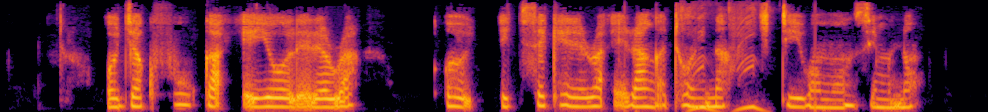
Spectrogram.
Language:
Ganda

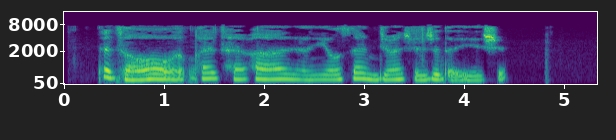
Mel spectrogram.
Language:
Chinese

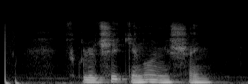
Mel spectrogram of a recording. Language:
Russian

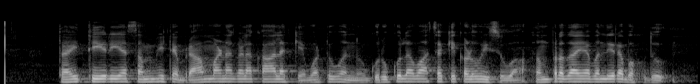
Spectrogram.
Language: Kannada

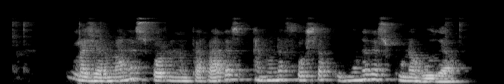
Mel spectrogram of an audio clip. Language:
Catalan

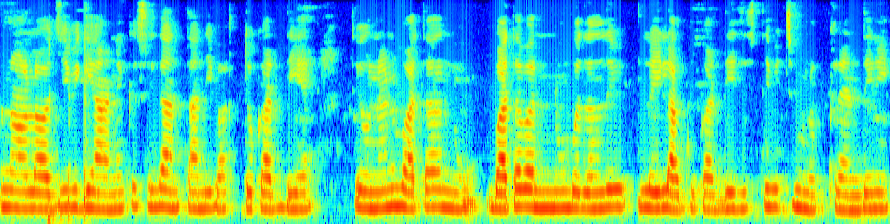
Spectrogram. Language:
Punjabi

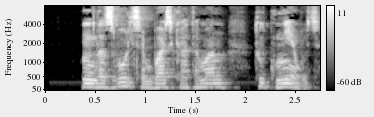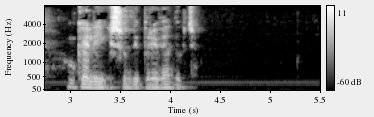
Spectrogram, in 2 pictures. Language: Belarusian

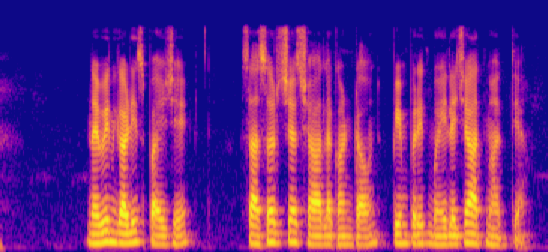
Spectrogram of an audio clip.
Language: Marathi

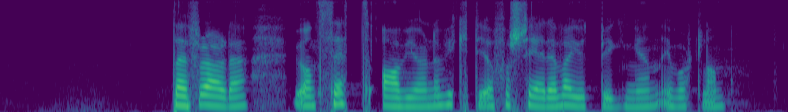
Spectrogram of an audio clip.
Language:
Norwegian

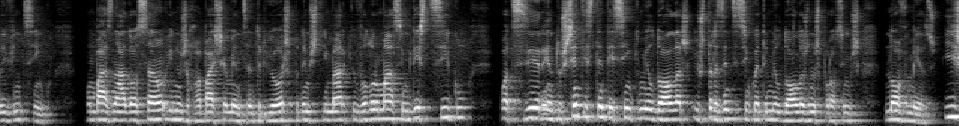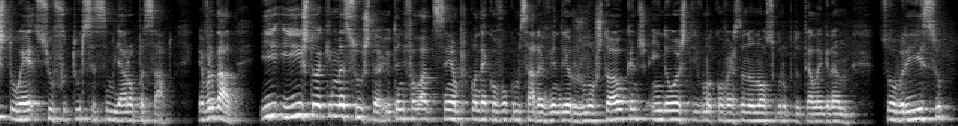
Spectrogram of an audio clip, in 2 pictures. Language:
Portuguese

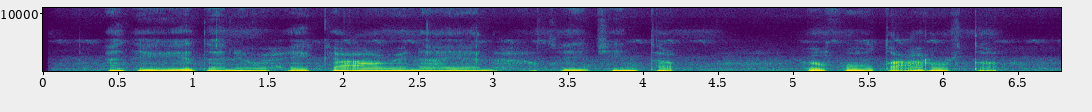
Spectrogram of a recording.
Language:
Somali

